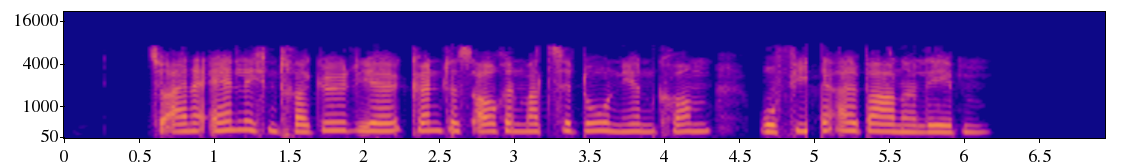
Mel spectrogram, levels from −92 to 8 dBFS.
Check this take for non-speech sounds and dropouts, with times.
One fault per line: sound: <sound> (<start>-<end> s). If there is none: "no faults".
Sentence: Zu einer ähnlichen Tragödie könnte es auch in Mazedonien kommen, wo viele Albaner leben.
sound: dropout (4.9-5.0 s)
